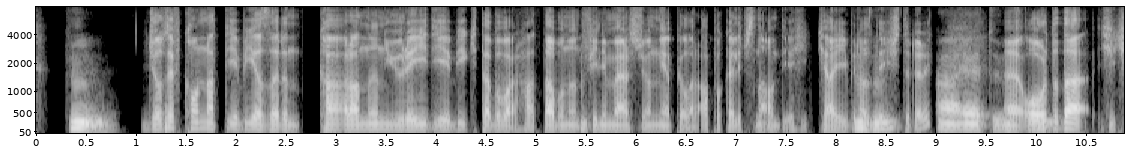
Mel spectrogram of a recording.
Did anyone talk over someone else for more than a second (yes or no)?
no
